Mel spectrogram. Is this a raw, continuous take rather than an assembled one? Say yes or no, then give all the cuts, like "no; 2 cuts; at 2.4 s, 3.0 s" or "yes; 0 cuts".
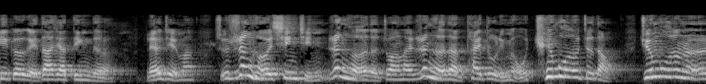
no; 1 cut; at 1.4 s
